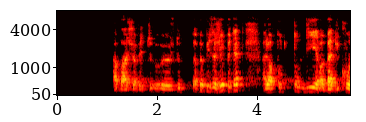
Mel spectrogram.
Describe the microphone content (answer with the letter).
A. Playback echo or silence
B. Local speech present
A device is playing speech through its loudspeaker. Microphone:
B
